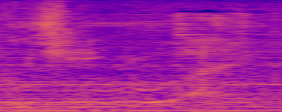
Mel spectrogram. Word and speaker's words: Gucci: Tamang pronunciation, Gucci.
